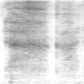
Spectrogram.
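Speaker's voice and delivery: breathy gasp of effort; strained whisper. Real, not acted. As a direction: push the words out mid-strain. Straining to spin stuck wheel.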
